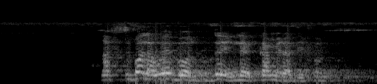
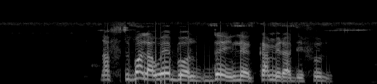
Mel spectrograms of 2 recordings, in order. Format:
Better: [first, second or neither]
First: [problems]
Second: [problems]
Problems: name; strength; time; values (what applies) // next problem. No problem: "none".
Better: second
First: room echo; dies away in 1.8 s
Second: none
